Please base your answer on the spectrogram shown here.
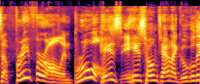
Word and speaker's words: Brule: It's pronounced Brew.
